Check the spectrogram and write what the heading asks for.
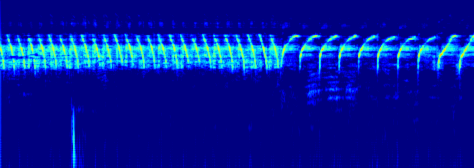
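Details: Canary song for training other birds: a fast rolling buzzy trill that switches after about three seconds to a series of slower, repeated descending whistled notes.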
